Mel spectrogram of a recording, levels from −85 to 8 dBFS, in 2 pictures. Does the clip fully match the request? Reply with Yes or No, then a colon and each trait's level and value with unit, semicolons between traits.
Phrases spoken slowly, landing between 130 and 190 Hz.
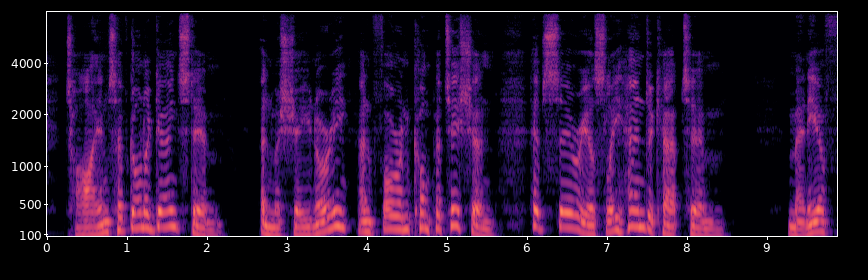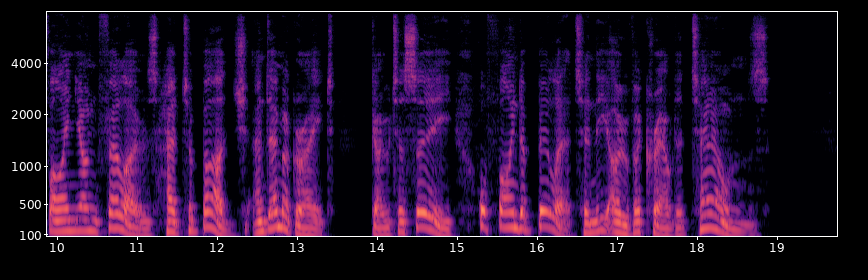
Yes: slow, 110 wpm; medium, 140 Hz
